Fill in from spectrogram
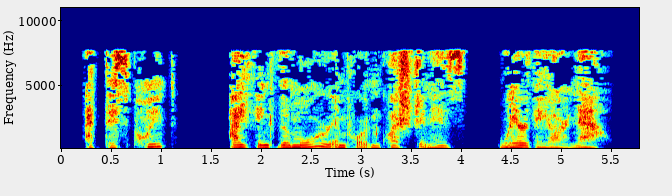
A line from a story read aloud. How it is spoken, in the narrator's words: she whispers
